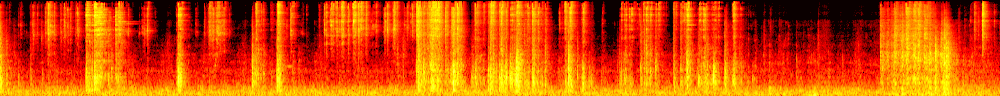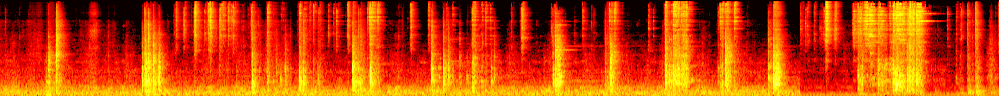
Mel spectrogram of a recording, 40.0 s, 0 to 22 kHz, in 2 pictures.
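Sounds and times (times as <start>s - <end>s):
dishes and cutlery clattering: 0.0s - 3.0s, 6.6s - 15.0s, 31.1s - 32.5s, 35.4s - 39.9s.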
